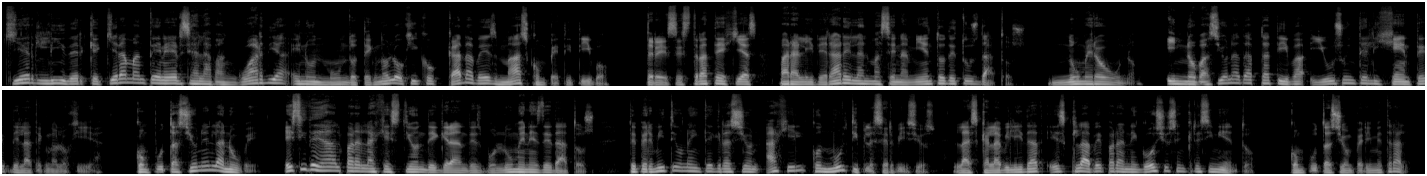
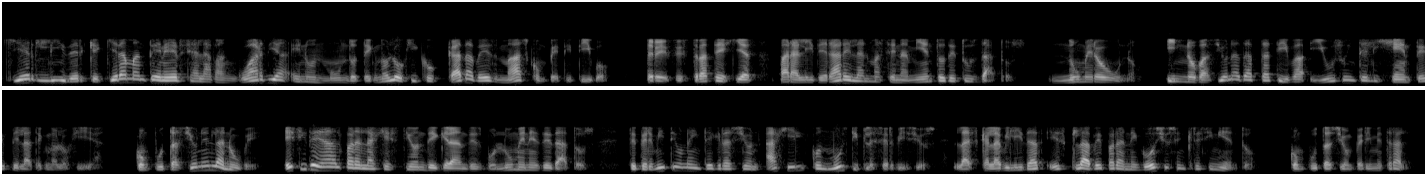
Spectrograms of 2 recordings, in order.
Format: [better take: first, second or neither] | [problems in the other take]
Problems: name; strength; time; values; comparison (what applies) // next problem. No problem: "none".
first | phone-call audio; nothing above 3.5 kHz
